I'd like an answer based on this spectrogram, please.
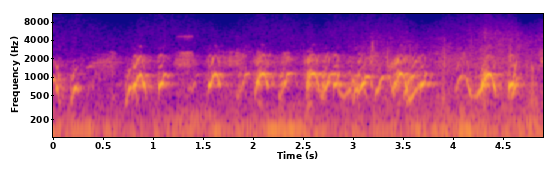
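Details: Zebra giving a long run of hoarse, barking yips, rapid rising and falling notes strung together in uneven bursts over several seconds, with a low rumble in the background.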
